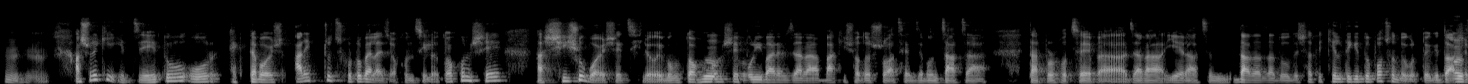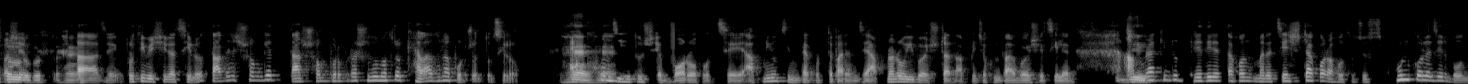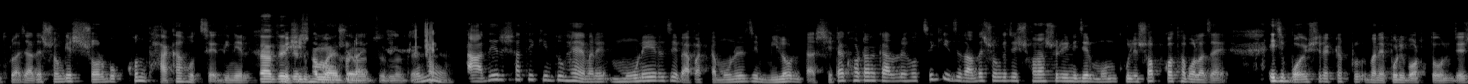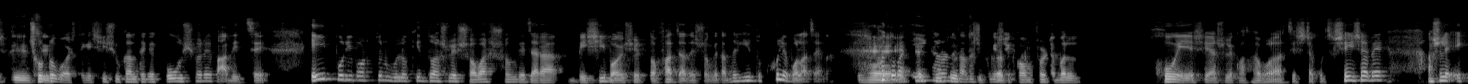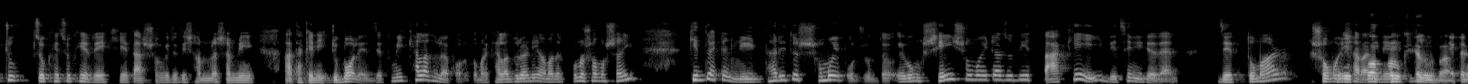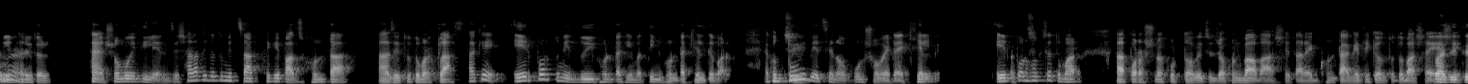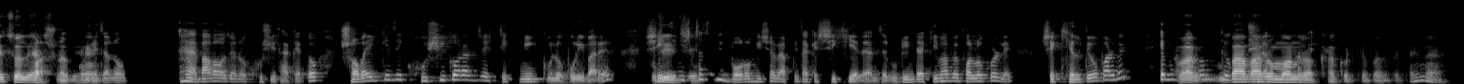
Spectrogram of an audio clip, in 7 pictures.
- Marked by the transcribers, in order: "বেশিরভাগ" said as "বেশিরভোগ"; in English: "কমফোর্টেবল"; tapping
- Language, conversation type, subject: Bengali, advice, প্রাপ্তবয়স্ক সন্তানের স্বাধীনতা নিয়ে আপনার পরিবারের মধ্যে যে সংঘাত হচ্ছে, সেটি কীভাবে শুরু হলো এবং বর্তমানে কী নিয়ে তা চলছে?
